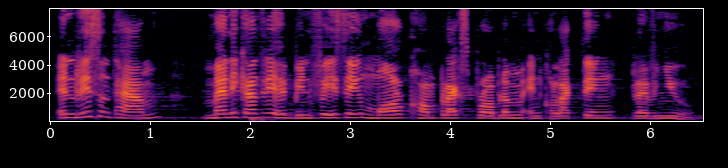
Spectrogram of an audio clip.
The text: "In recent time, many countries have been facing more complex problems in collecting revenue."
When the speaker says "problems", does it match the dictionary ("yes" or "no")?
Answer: no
